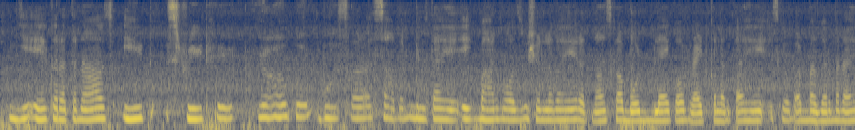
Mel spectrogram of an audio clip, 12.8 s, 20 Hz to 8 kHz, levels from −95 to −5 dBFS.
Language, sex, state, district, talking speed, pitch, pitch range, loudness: Hindi, female, Bihar, Sitamarhi, 165 wpm, 195 Hz, 175-210 Hz, -24 LUFS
